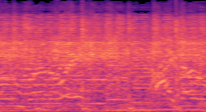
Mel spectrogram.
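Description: Rock music with guitar, steady and loud.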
